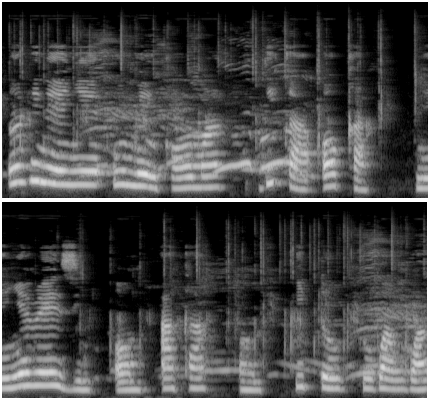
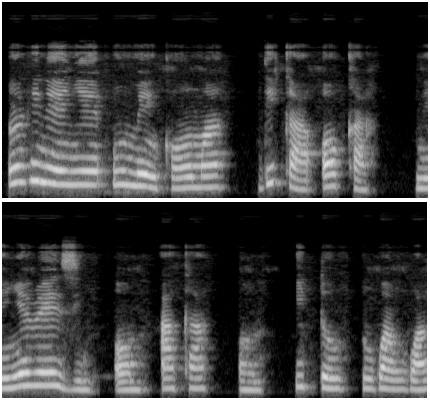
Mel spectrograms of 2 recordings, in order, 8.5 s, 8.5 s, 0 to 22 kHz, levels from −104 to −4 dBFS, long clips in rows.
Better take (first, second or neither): second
